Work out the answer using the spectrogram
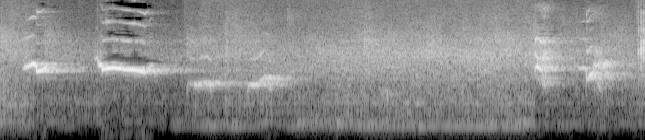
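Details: Caique in the shower giving a couple of bright whistled notes, then quieter chirps, with running water hissing throughout.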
